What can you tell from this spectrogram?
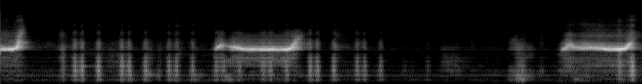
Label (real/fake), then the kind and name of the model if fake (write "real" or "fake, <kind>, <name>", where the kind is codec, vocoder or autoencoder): fake, vocoder, WaveNeXt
